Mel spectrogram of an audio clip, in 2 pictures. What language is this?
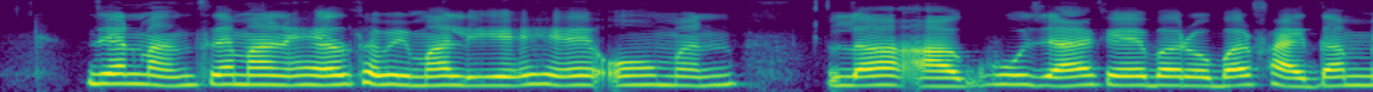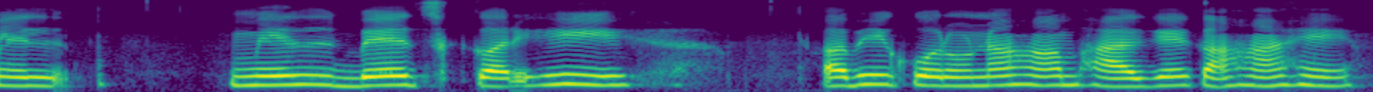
Chhattisgarhi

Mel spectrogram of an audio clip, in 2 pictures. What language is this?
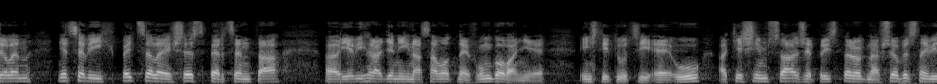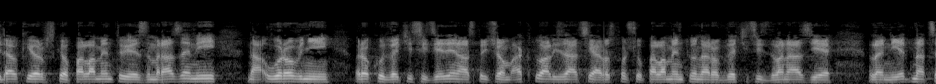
Slovak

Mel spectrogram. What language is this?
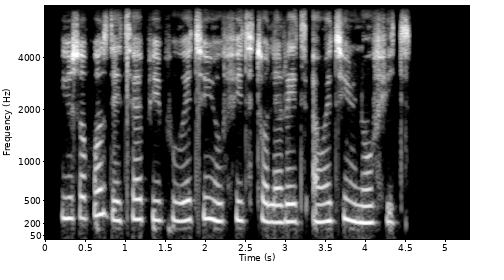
Nigerian Pidgin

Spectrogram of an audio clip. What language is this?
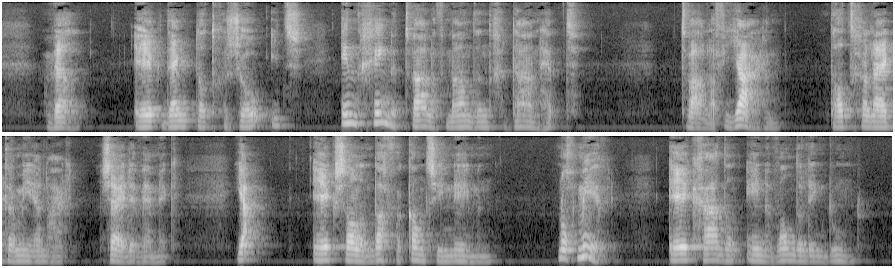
Dutch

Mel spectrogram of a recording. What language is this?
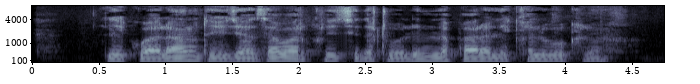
Pashto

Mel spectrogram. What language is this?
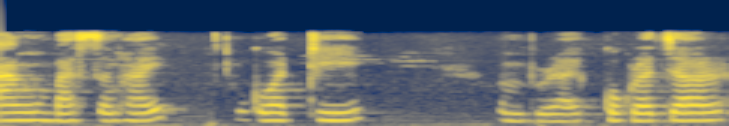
Bodo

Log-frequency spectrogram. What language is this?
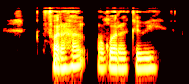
Pashto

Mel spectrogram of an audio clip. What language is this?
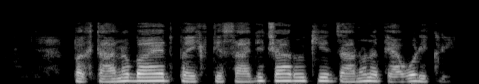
Pashto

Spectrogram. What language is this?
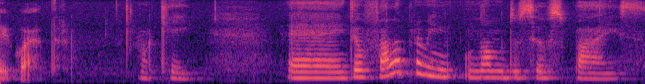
Portuguese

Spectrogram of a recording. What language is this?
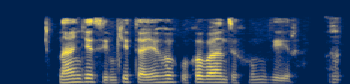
Kinyarwanda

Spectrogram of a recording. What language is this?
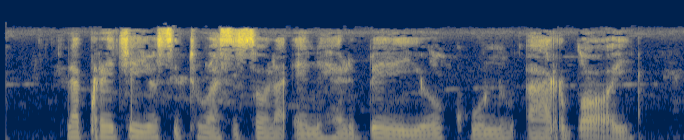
Esperanto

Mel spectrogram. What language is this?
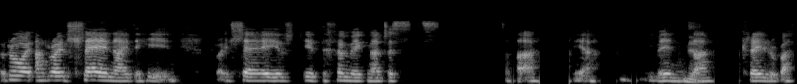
Welsh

